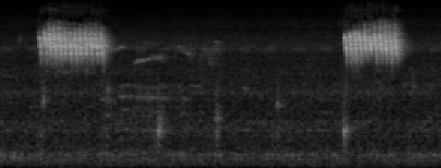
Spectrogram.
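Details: Javan cochoa singing as a training master for songbirds: two bright, fast-pulsed buzzy trills about four seconds apart, with a faint thin whistle in the gap.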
